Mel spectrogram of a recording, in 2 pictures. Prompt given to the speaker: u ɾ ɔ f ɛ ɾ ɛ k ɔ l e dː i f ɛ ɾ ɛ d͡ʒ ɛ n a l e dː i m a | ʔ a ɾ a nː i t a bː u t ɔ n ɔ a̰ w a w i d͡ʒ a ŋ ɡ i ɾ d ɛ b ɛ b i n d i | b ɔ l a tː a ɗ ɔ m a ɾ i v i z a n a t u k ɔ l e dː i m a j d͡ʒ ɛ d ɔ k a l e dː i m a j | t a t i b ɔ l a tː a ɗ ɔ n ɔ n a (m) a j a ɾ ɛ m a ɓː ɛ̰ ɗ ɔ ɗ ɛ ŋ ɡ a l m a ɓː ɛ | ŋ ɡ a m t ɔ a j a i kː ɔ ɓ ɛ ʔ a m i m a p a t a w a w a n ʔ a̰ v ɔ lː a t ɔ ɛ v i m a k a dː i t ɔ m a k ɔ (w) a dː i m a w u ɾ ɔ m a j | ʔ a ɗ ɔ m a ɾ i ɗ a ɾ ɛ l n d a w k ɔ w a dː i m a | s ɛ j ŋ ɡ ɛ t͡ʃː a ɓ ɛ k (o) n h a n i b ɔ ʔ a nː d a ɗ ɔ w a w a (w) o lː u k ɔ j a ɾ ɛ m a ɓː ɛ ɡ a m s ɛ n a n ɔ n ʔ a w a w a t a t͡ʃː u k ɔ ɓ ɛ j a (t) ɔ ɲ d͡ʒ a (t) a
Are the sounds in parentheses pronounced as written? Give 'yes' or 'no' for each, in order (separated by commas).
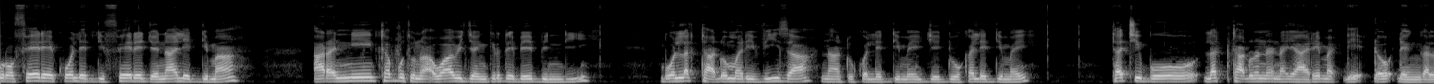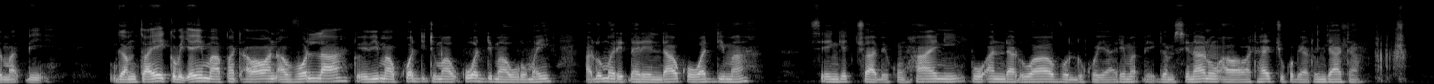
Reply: no, yes, no, no, yes, yes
